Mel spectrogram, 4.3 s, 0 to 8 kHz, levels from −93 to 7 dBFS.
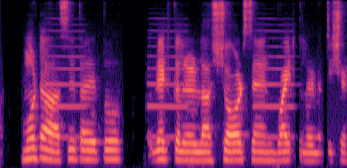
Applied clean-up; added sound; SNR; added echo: none; Wind instrument, woodwind instrument; 19 dB; none.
